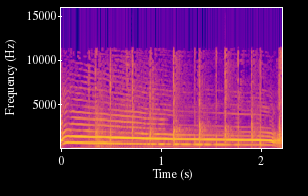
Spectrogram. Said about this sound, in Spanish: Aplaude.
